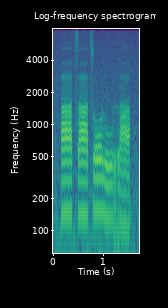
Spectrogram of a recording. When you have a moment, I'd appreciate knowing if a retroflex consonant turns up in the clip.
no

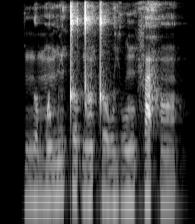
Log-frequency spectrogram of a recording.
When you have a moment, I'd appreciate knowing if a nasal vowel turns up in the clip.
yes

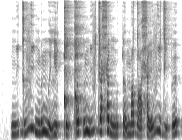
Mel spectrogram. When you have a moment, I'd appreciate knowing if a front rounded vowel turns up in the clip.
yes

